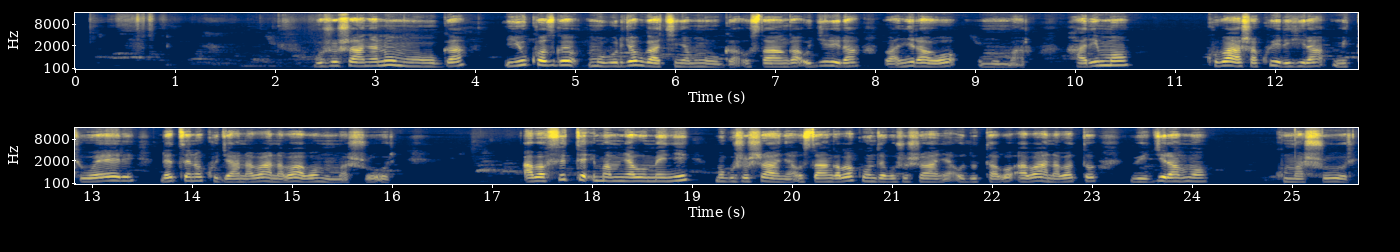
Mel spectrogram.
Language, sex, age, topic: Kinyarwanda, female, 36-49, education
